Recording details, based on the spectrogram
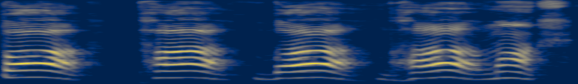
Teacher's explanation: आप प को बोलिए, देखिएगा आपका दोनों जो होठ है ना बच्चों वो आपस में टच हो जाएगा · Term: ओष्ठीय वर्ण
